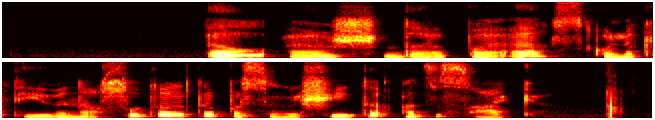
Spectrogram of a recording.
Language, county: Lithuanian, Vilnius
